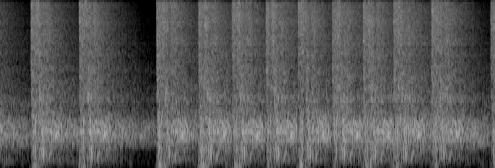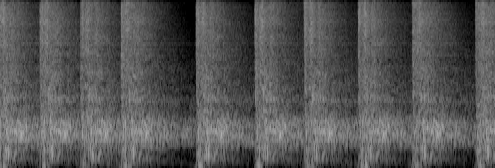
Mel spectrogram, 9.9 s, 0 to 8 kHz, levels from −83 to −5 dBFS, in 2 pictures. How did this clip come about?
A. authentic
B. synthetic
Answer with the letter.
B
